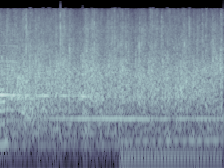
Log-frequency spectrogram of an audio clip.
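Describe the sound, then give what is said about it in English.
Audience applause after an onstage conversation at Town Hall Seattle, a dense and loud clapping that holds evenly for the whole short stretch. “Give Claire and Cheryl a round of applause.”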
